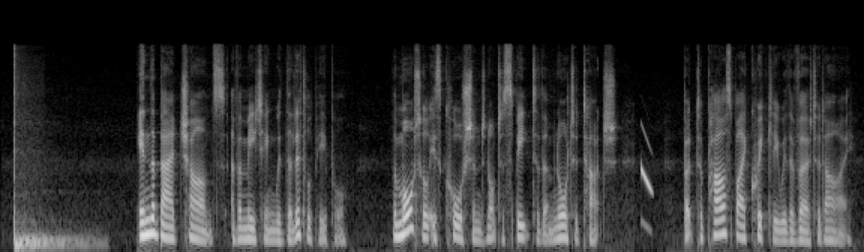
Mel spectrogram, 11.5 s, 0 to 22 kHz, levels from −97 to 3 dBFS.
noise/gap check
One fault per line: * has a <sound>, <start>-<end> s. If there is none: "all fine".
* has a thud, 0.2-1.5 s
* has a chirp, 8.5-8.7 s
